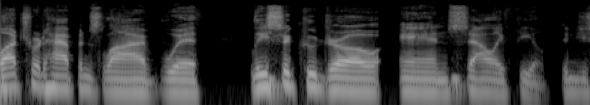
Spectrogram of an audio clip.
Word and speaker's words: Kudrow: So Lisa Kudrow, I think that's the way you're supposed to pronounce it. Kudrow? Lisa Kudrow. Yeah. Well, you're putting the emphasis on Kudrow.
